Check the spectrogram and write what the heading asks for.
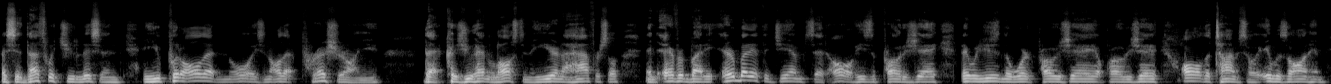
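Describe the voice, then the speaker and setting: A man's voice: mid-range voice, fairly quick, mellow, breathy edge. A middle-aged man, a jiu-jitsu coach telling a long story as a podcast guest, tagging many sentences with questions. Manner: rambling anecdote with many tag questions.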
